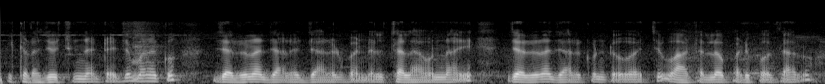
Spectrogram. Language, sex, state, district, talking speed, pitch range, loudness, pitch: Telugu, female, Telangana, Nalgonda, 115 wpm, 110-120 Hz, -20 LUFS, 110 Hz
